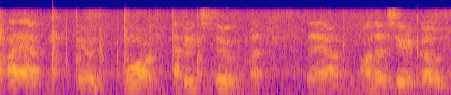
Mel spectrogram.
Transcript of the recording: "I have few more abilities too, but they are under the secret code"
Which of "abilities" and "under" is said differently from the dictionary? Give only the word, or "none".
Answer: abilities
